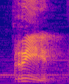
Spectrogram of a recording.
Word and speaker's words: read: La pronunciación correcta para la palabra leer es read.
